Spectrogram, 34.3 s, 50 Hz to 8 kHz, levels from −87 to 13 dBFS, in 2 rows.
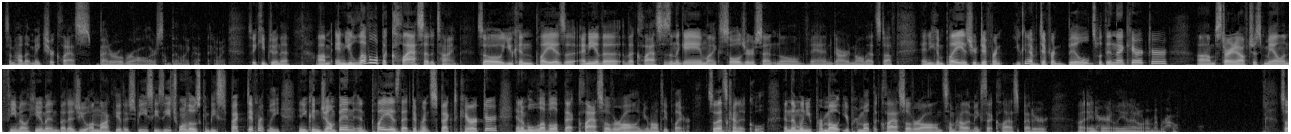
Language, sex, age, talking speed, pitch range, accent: English, male, 20-39, 245 wpm, 110-145 Hz, American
